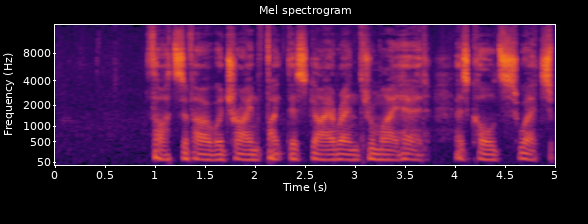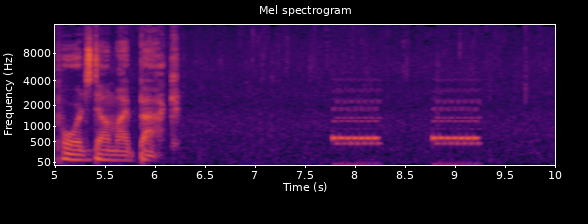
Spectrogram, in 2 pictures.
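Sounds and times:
telephone ringing: 0:07.8 - 0:09.3.

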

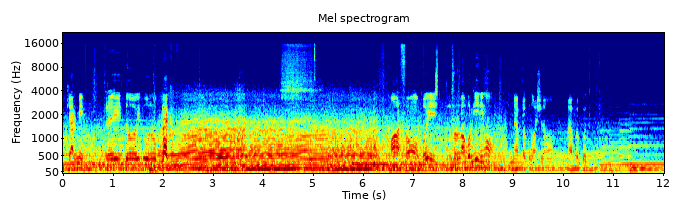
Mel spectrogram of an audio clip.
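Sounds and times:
car engine at full throttle: 0:00.0 - 0:09.0.

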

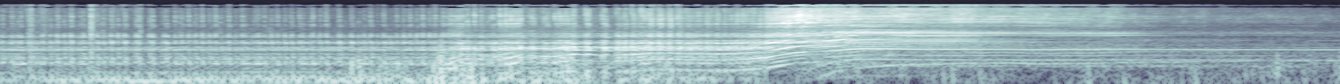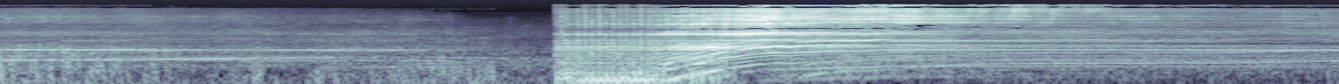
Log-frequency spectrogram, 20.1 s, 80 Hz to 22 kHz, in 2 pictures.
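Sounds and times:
snowmobile engine revving: 0:00.0 - 0:13.4, 0:14.3 - 0:20.0.

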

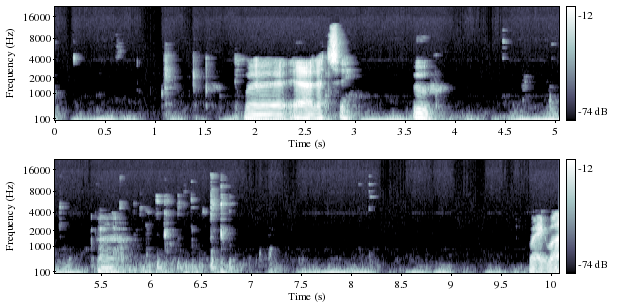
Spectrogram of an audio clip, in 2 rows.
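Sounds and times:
computer keyboard typing: 0:06.0 - 0:06.9.

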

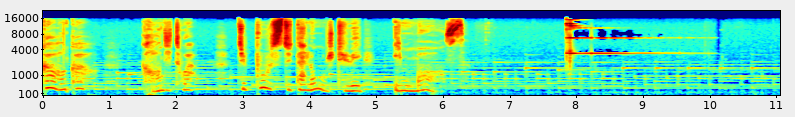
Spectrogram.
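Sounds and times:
soft melodic background music: 0:00.0 - 0:11.0
small bell ringing: 0:07.8 - 0:10.3.

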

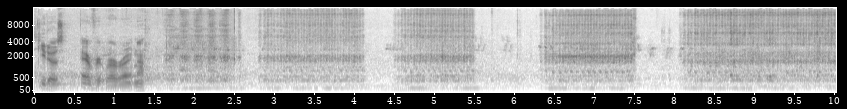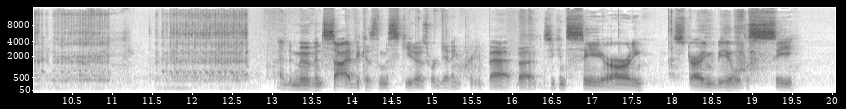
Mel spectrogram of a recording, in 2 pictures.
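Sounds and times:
hand file rasping on metal: 0:01.6 - 0:05.6, 0:06.3 - 0:07.5, 0:08.1 - 0:12.7.

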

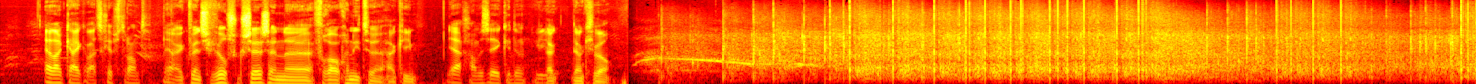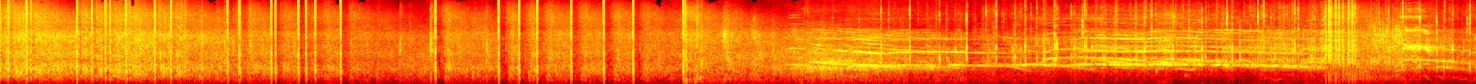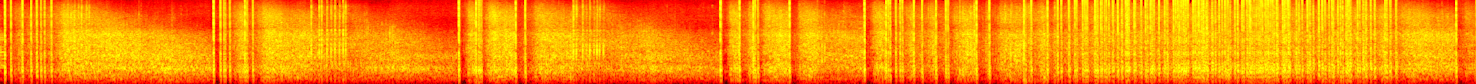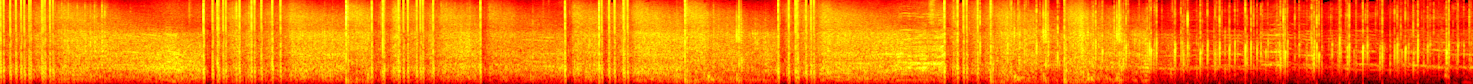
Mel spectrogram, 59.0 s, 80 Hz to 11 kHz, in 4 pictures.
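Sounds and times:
fireworks crackling bangs and pops: 0:04.5 - 0:22.6, 0:24.2 - 0:59.0.

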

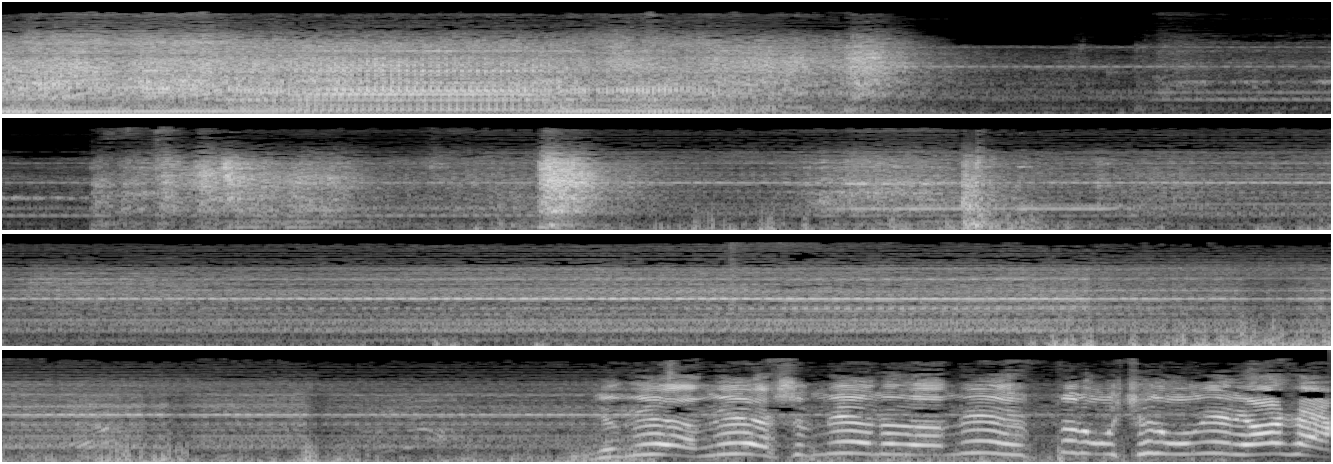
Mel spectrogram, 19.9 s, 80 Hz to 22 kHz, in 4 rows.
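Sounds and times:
machine hum with whine: 0:00.0 - 0:19.9
loud metal clanks: 0:05.3 - 0:09.2.

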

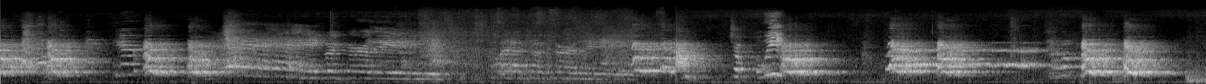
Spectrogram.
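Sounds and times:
dog barking and yipping: 0:00.0 - 0:02.5, 0:06.2 - 0:07.1, 0:07.7 - 0:11.8.

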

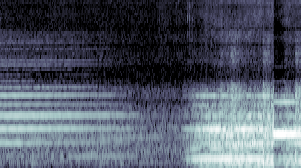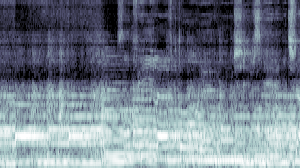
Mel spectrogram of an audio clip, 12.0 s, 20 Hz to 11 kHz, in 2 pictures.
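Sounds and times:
violin holding a long note: 0:00.0 - 0:10.3
live band playing loudly: 0:03.6 - 0:12.0.

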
